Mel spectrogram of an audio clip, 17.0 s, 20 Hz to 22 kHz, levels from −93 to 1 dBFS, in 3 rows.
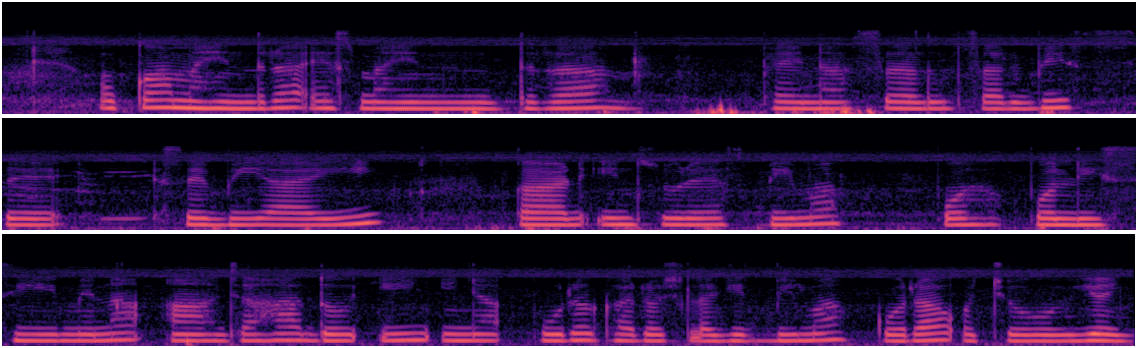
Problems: constant background noise, low volume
